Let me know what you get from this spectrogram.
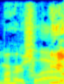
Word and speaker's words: Mahershala: Mahershala.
